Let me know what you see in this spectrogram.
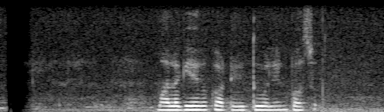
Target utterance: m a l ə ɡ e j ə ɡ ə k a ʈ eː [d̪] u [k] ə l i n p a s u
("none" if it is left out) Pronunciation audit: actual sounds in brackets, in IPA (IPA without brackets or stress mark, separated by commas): t̪, none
